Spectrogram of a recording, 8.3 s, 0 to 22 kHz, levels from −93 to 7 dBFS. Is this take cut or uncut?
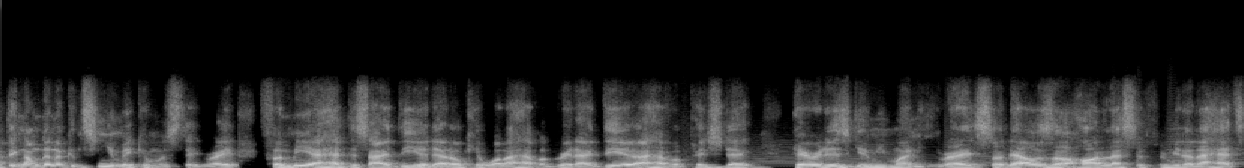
cut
